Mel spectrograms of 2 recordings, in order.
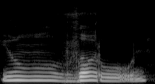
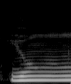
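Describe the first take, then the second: First: Slow, ज़ौ with tongue tip out and heavy; heavy zau. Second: नून hidden before heavy ज़ौ; tongue ready for the ज़ौ; ikhfa. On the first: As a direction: let the heavy ज़ौ out slowly. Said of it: "tip बाहर होती है". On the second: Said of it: "नून को इस तरह छुपाएंगे". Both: Shown as a demonstration.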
